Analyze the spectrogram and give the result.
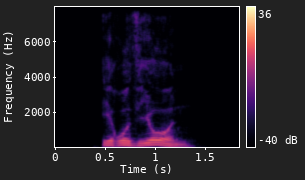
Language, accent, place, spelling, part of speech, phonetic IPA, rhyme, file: German, Germany, Berlin, Erosion, noun, [eʁoˈzi̯oːn], -oːn, De-Erosion.ogg
- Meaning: erosion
